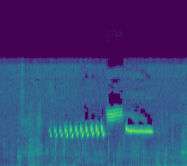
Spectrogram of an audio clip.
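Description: A bird sings in a row of trees beside open fields near Renkum: a rapid run of short, high notes, then two drawn-out whistled tones to close the phrase, over faint outdoor background noise.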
